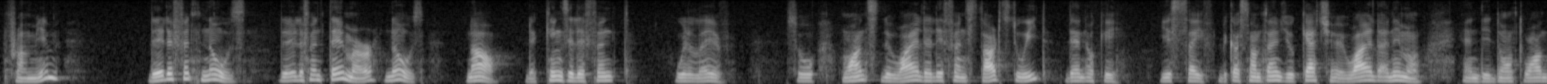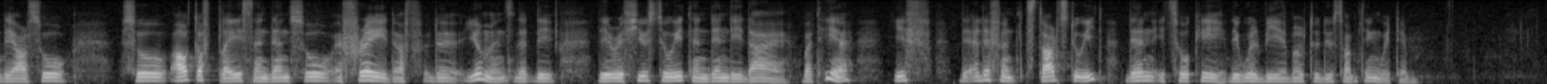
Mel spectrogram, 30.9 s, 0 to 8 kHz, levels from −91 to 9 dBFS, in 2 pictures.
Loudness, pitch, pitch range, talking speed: -24 LUFS, 125 Hz, 115-135 Hz, 160 wpm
